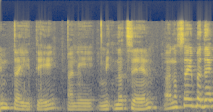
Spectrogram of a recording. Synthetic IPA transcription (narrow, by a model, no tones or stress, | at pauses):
imt̪ait̪ianimit̪nat͡se̞lano̞seibad̪e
